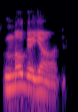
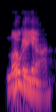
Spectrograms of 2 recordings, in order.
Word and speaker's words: Mogollon: So, is it a Spanish word? So if it is, then it's Mogollon. – Oh, that's a good point. Yeah, yeah. – There's a pronunciation guide here. I think it looks like it is Mogollon.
